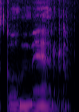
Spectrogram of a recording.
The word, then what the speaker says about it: Gomer: The sons of Japhet, Gomer, right? Magog, Madai, Yavan, Tubal, Meshach, and Tyrus, right? The sons of Gomer, or Gomer, spell the roll the R actually, it's Gomer, right?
